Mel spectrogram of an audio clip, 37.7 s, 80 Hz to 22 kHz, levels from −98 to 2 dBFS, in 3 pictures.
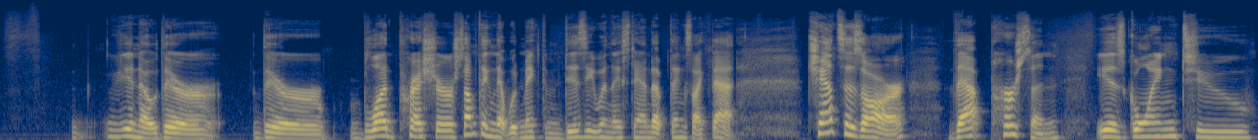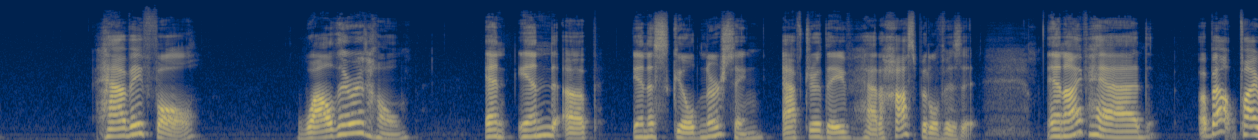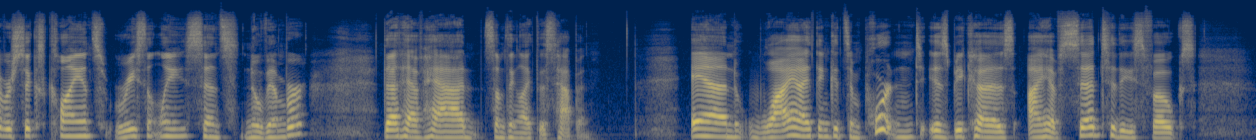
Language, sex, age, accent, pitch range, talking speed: English, female, 50-69, American, 150-190 Hz, 125 wpm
